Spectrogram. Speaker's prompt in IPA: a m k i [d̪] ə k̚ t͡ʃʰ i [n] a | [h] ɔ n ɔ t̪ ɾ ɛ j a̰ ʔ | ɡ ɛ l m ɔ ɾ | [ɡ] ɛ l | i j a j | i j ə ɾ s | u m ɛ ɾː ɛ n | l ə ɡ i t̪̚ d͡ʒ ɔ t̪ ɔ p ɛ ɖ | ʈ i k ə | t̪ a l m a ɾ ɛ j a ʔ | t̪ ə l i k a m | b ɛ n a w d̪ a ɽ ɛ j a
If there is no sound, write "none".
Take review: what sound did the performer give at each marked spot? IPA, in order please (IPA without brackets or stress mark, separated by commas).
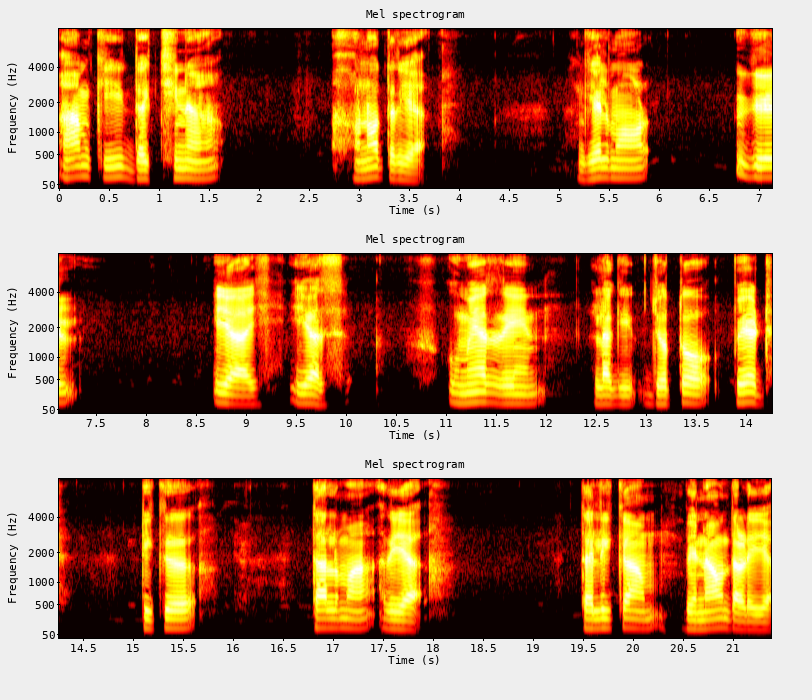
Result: d̪, n, h, ɡ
